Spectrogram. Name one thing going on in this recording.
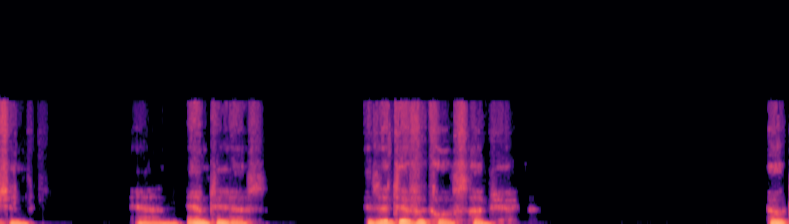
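An older man speaks calmly in short phrases through an online call.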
